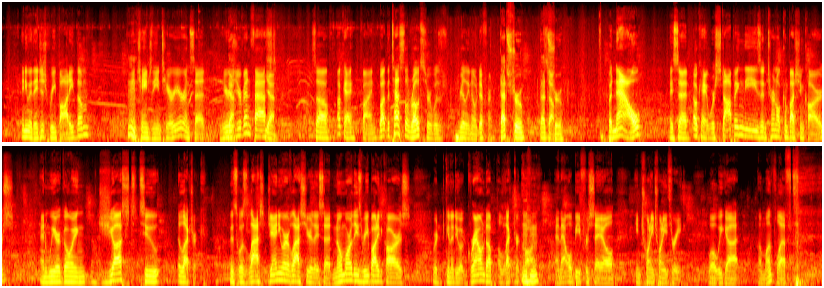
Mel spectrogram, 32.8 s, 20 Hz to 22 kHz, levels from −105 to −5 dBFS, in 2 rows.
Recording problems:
chatter from many people; noticeable; throughout; 20 dB below the speech

